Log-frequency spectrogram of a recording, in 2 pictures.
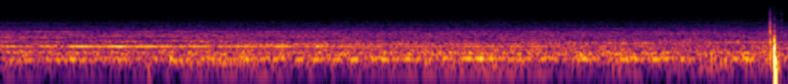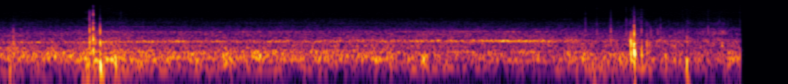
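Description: Munich S-Bahn electric train rolling along the platform and slowing to a stop: steady rail and running noise with a thin whine, and three sharp clicks, two around the middle and one near the end. The sound cuts off suddenly just before the end.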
